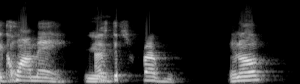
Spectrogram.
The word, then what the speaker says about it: Kwame: Like he always says Kwame Brown's name wrong. Yeah, like me being Ghanaian, you say Kwame, you don't say Kwame.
